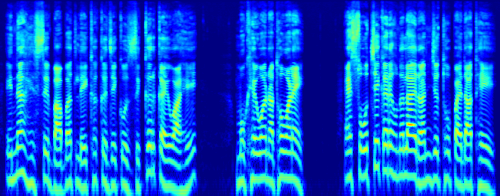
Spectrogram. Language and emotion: Sindhi, angry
